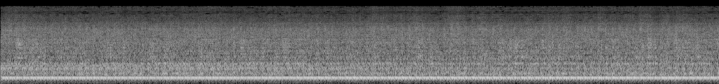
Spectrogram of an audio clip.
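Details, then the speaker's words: New Campbell Hausfeld 20-gallon twin-cylinder air compressor during break-in, regulator off, tank building toward 50 psi: steady even pumping drone with constant hum, no knocks or rattles; relatively quiet, normal running. "relatively quiet i've got the regulator turned off so it's just building up treasure it's almost at 50"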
